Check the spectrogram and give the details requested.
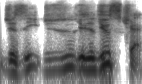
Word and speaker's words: Juszczyk: Juszczyk is how it's pronounced.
